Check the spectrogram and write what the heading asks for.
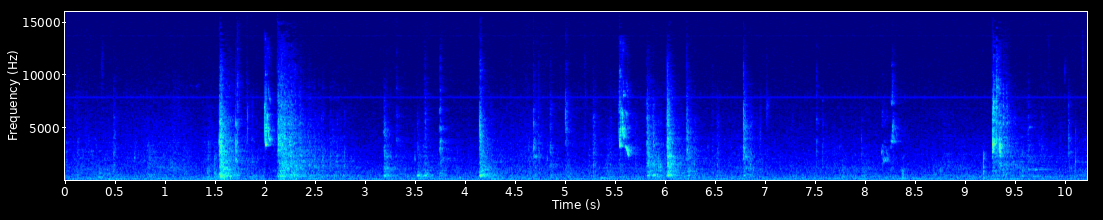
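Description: Duct tape being peeled in strips off the wire of a bird cage: a scatter of short tearing and scraping sounds at irregular intervals, over a faint steady low hum.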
